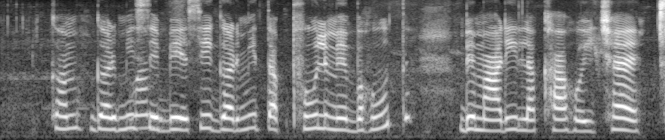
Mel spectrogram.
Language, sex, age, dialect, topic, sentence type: Maithili, female, 60-100, Bajjika, agriculture, statement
